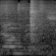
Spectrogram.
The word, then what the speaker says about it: numb: And what word has a silent letter in it? Numb.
